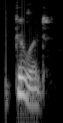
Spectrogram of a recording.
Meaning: The currency of Haiti, divided into 100 centimes
- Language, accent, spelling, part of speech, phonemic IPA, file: English, Southern England, gourde, noun, /ɡʊəd/, LL-Q1860 (eng)-gourde.wav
